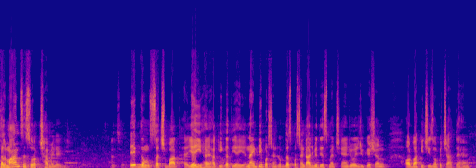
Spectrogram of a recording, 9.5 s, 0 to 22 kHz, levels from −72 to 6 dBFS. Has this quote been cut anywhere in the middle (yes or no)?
no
